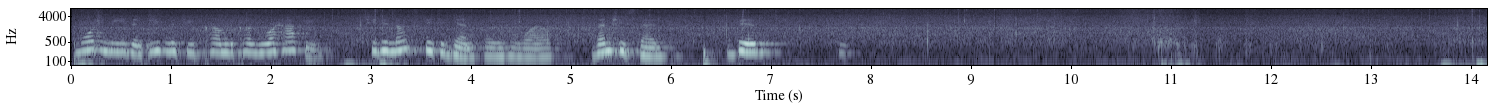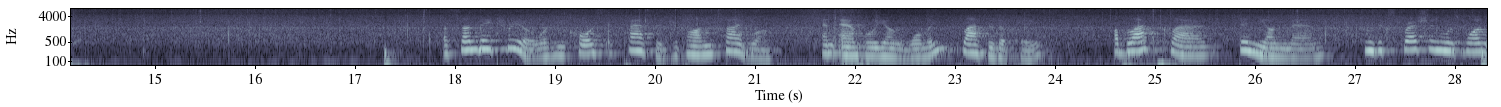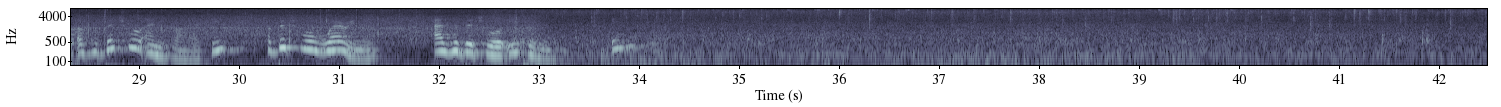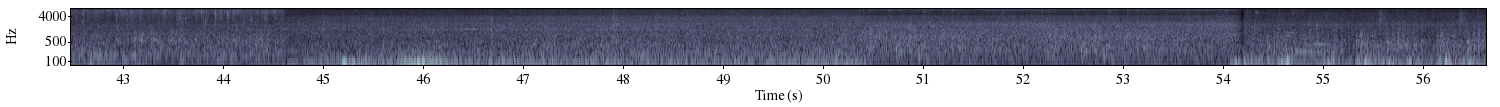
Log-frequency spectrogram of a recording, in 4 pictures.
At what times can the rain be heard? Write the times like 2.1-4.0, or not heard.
0.0-56.6.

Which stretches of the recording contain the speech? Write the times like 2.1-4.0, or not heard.
0.0-7.8, 17.9-34.0.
